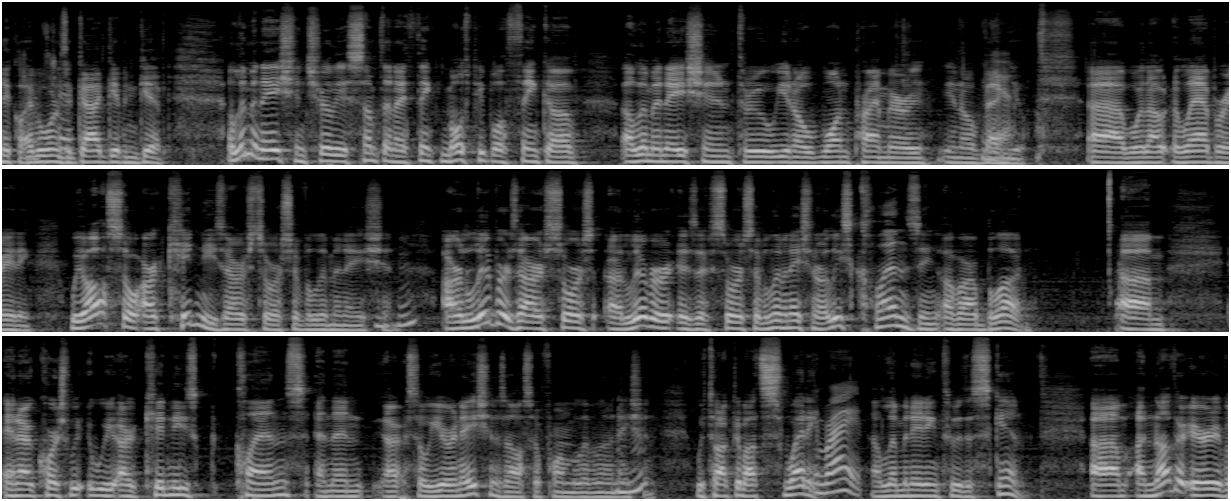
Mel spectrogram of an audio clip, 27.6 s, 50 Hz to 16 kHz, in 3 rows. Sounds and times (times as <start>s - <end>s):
Speech: 0.0s - 27.6s.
